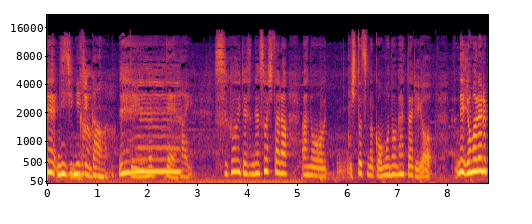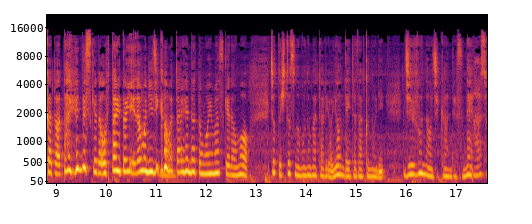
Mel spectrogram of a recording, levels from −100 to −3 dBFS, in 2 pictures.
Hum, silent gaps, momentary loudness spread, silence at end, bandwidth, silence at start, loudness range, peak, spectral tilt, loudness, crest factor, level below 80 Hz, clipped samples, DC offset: none; none; 11 LU; 0 s; 15.5 kHz; 0 s; 7 LU; -2 dBFS; -5 dB/octave; -19 LUFS; 16 dB; -44 dBFS; under 0.1%; under 0.1%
